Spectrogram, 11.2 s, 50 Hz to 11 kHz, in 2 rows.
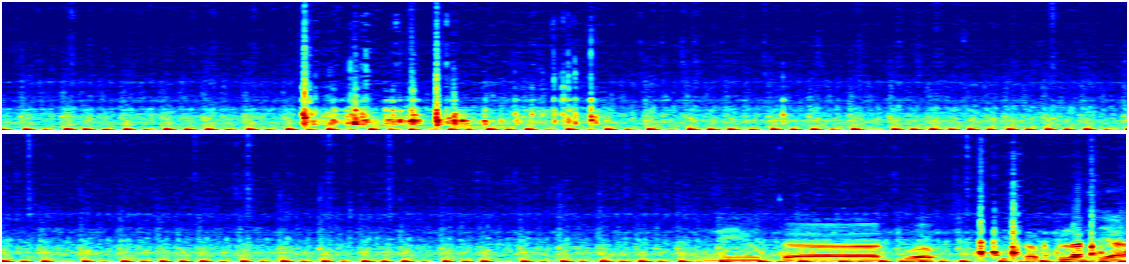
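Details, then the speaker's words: Honda Mega Pro (KEH) single-cylinder after breakdown with charging fault, full-wave stator checked: steady even idle thump; charging now reads 13 V at idle, which it didn't reach before; engine still cold, running fine. "ya, stasioner aja udah 13, tadi kan nggak naik ya sebelumnya."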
